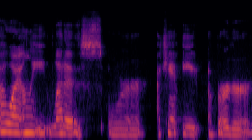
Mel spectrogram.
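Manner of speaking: cute, little put-on American accent. Quoting a man who put on an american accent while telling a story. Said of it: "And he did his American accent".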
